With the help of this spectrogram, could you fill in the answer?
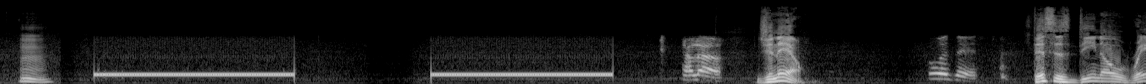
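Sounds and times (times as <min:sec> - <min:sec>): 
speech: 0:00.2 - 0:00.6, 0:06.9 - 0:08.1, 0:09.6 - 0:11.4
telephone line tones while a phone call is placed: 0:00.9 - 0:03.0, 0:04.3 - 0:06.2.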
